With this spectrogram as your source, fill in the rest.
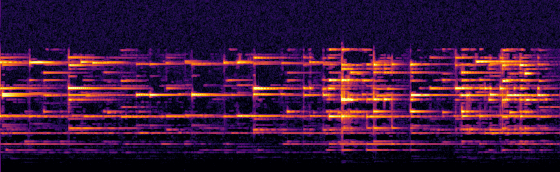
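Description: A metal nail chime is brushed and rocked by hand so its hanging metal nails collide. The result is a quiet series of bright, high, tinkling clinks that ring briefly and overlap, with nothing in the low end.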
